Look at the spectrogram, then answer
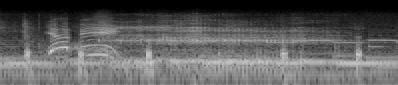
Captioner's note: roaring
